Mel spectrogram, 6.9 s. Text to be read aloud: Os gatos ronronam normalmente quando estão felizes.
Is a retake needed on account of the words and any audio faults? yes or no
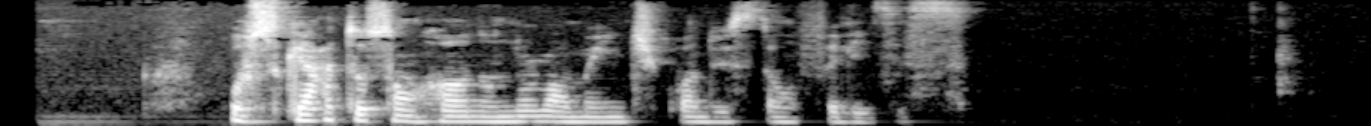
no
